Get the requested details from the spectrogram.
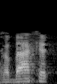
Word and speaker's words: Habakkuk: Don't have time to talk about the whole context of this minor prophet Habakkuk, but it's very interesting, or Habakkuk, depending on how you pronounce it.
